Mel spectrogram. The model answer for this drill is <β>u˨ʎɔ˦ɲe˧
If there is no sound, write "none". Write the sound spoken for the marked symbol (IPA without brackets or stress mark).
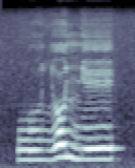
w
